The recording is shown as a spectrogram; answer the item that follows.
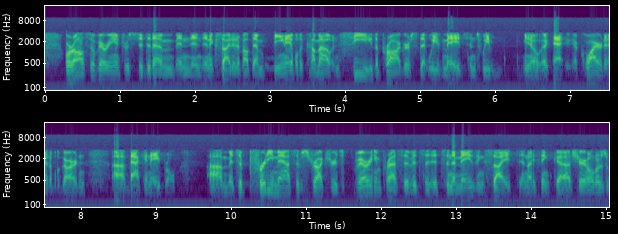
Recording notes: called into SmallCapVoice.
